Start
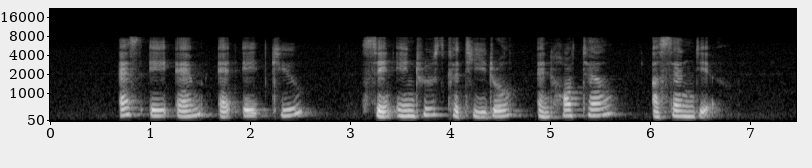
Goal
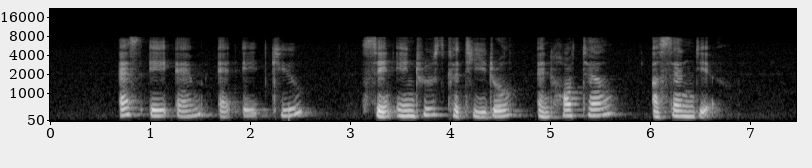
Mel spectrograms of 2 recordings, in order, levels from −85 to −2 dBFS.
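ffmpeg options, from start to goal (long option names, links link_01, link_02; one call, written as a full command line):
ffmpeg -i in.wav -filter_complex "[0:a]asettb=1/sr,asplit=3[link_01][link_02][link_03];[link_01]atrim=end=1.214[link_04];[link_02]atrim=start=1.21:end=2.39,asetpts=PTS-STARTPTS,afade=type=in:duration=0.004:curve=qsin,afade=type=out:start_time=1.176:duration=0.004:curve=qsin,acrossover=split=130[link_05][link_06];[link_06]acompressor=threshold=-24dB:ratio=5[link_07];[link_05][link_07]amix=inputs=2:normalize=0[link_08];[link_03]atrim=start=2.386[link_09];[link_04][link_08]acrossfade=duration=0.004:curve1=hsin:curve2=qsin[link_10];[link_10][link_09]acrossfade=duration=0.004:curve1=qsin:curve2=hsin" out.wav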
